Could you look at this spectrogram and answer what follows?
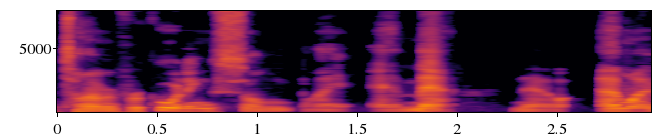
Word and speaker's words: Aimer: had told me but the actual pronunciation of her name is so weirdly different from how it's spelt that it had never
